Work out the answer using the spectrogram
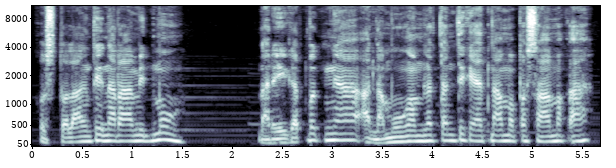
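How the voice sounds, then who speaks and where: An actor playing a steady, supportive young Filipino man with an Ilocano accent, reassuring in a radio drama. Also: mid-range voice, normal speed, faint music behind, close to an everyday voice. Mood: concerned, sympathetic.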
